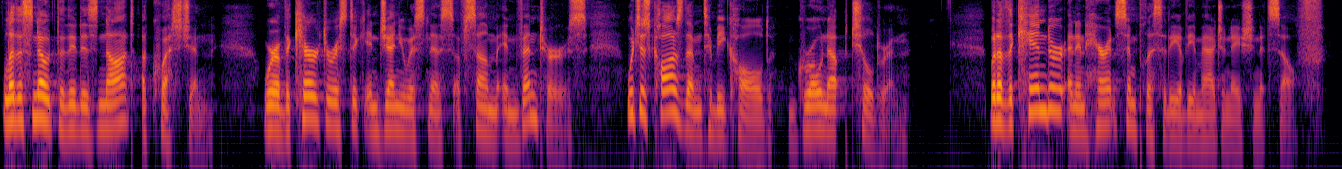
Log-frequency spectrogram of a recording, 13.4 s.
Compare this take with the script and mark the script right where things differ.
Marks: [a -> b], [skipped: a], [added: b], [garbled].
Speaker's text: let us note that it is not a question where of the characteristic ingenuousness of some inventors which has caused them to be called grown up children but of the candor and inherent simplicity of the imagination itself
let us note that it is not a question where of the characteristic ingenuousness of some inventors which has caused them to be called grown up children but of the candor and inherent simplicity of the imagination itself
